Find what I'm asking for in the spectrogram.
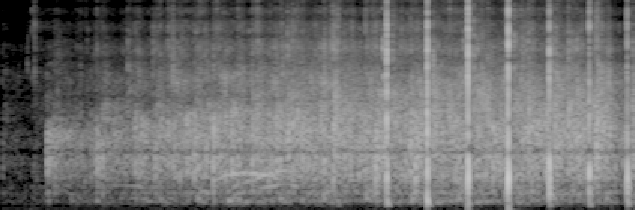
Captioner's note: audience applauds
